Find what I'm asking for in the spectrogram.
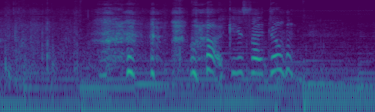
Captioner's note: chuckles nervously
